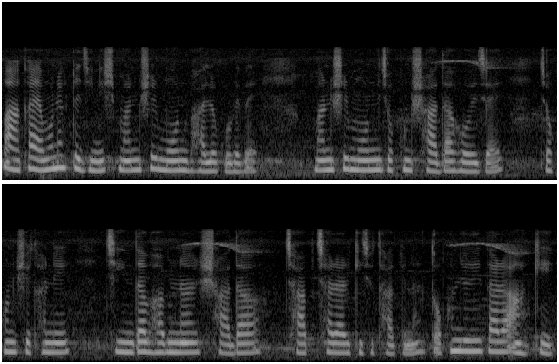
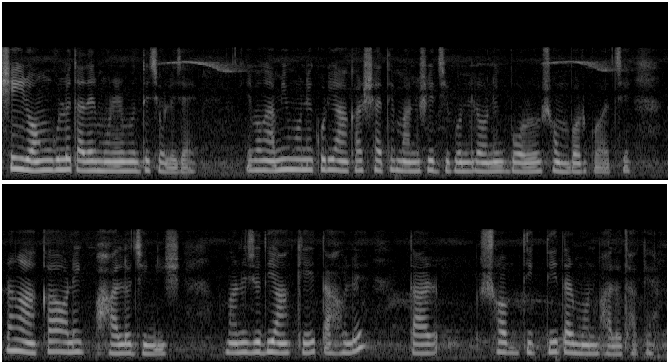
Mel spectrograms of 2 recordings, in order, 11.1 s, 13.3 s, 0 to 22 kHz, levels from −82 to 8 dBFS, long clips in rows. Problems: none marked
